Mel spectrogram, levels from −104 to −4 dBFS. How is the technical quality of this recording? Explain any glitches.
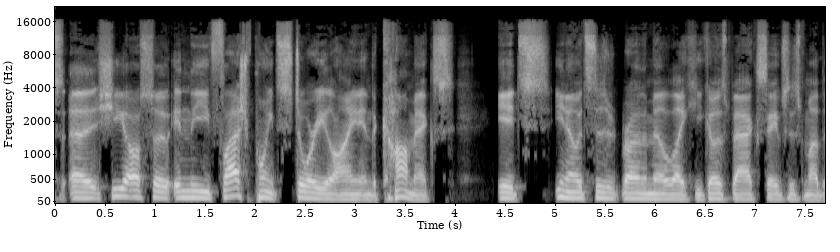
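There are a few network-loss glitches, all clustered in two short spots.

Around 1.85 to 1.95 s, again at 2.01 to 2.03 s, and at 3.35 to 3.41 s, you hear lost packets rebuilt from error correction. The speech gets briefly rougher and grainier rather than dropping out. The next packet each time carried a low-bitrate backup copy, and the decoder played that instead. The 100 ms stretch points to about three missing packets. The later one points to about two.

At 1.97 to 2.01 s, wedged between those first repairs, there's a short concealed packet loss. Roughly 20 ms simply never arrived. The receiver papered over it by extending the preceding sound before blending back into the real signal. It comes across as a quick smear or wobble right in the middle of the rough patch.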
